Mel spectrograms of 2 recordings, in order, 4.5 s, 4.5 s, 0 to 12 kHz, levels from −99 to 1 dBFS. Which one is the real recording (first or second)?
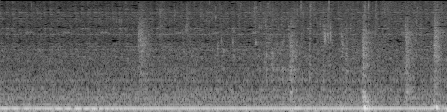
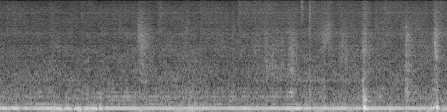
first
